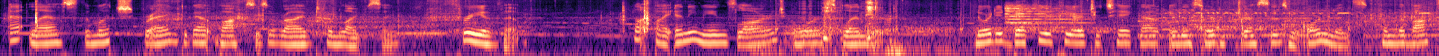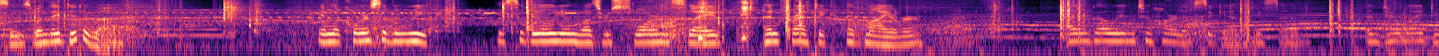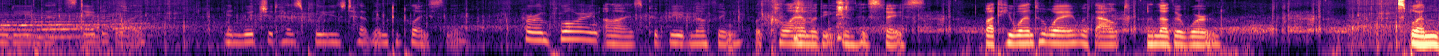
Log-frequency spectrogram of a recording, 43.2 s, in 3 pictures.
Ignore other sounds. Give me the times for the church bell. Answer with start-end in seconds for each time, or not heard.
7.4-16.8.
